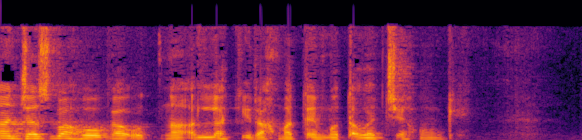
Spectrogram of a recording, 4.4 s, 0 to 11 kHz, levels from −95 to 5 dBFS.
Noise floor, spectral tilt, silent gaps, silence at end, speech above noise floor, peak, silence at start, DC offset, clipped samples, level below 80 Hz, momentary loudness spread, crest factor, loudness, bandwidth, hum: -49 dBFS; -4 dB/octave; none; 0.9 s; 33 dB; 0 dBFS; 0 s; under 0.1%; under 0.1%; -54 dBFS; 11 LU; 16 dB; -16 LUFS; 9.4 kHz; none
